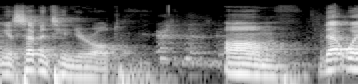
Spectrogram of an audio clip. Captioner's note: laughter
